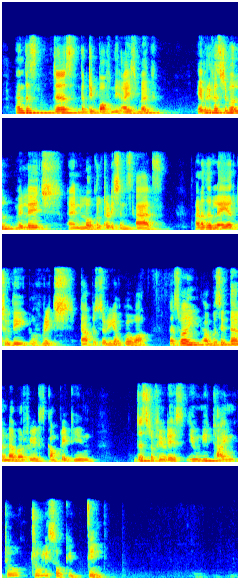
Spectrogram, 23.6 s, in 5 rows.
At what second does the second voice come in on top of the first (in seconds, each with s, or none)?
none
